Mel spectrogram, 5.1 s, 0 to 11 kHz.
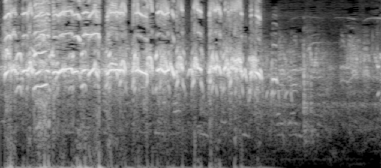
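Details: On 11 July 2018 at Dunrovin Ranch, an osprey at its nest with a live fish gives loud, fast, shrill chirping. Heavy scraping clatter sounds with the calls, then both stop abruptly, leaving faint whistles.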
